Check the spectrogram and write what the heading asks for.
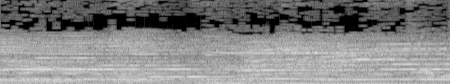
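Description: Live R&B band playing on stage, electric guitar to the fore over bass and drums, with some sliding pitches. The sound is loud, dense and reverberant, as picked up from the audience.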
